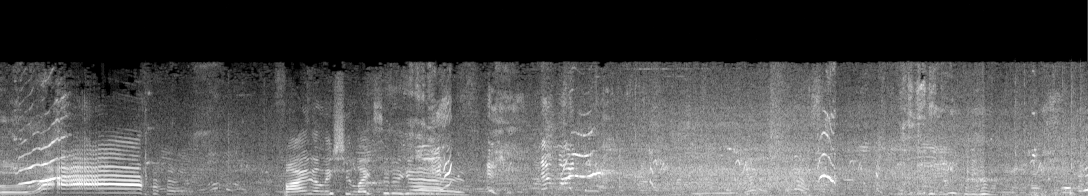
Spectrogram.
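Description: A young girl squeals and laughs loudly close by.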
